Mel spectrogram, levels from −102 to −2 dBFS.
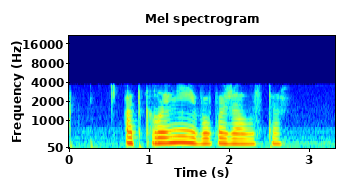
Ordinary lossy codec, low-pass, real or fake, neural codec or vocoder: none; 3.6 kHz; real; none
